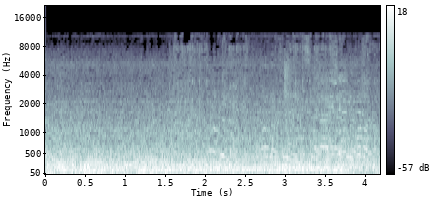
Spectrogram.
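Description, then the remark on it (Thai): A steady, loud roar of airplane engines, a dense rumbling wash of noise heavy in the low end that holds at an even level for several seconds without pause. The airplane is bringing Arab leaders to Riyadh, Saudi Arabia, ahead of a summit. “เสียงเครื่องบินที่นำผู้นำประเทศอาหรับเดินทางมากรุงริยาดของซาอุดิอาระเบียเมื่อปลายสัปดาห์ที่แล้วเพื่อเตรียมตัวก่อนการประชุมสุดยอดในสหรัฐนะครับ”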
